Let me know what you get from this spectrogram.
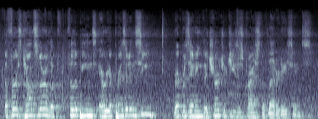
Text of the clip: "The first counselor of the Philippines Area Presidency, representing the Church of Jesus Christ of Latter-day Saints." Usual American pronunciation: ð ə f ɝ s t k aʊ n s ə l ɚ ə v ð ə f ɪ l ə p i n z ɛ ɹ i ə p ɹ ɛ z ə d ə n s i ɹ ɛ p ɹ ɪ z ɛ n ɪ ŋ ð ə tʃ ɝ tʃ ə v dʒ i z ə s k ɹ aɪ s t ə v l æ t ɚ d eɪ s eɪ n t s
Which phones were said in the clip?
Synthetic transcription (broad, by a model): ð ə f ɝ s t k aʊ n s l ɚ ə v ð ə f ɪ l ə p i n z ɛ ɹ i ə p ɹ ɛ z ə d ə n s i ɹ ɛ p ɹ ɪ z ɛ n ɪ ŋ ð ə tʃ ɝ tʃ ə v dʒ i z ə s k ɹ aɪ s t ə v l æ t ɚ d eɪ s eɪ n t s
